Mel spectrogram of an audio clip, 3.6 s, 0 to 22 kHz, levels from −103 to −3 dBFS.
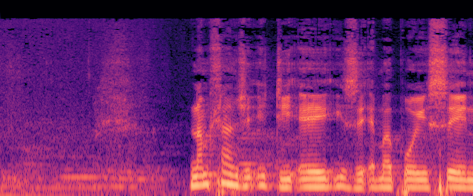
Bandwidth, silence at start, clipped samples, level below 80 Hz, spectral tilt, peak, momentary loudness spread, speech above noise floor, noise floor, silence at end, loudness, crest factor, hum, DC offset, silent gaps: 16 kHz; 0 s; under 0.1%; -42 dBFS; -5.5 dB/octave; -6 dBFS; 21 LU; 22 dB; -42 dBFS; 0 s; -21 LUFS; 16 dB; none; under 0.1%; none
